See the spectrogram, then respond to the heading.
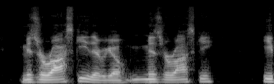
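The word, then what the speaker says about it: Misiorowski: Mizorowski.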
